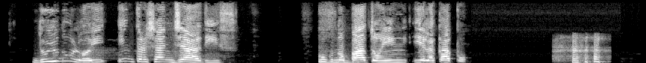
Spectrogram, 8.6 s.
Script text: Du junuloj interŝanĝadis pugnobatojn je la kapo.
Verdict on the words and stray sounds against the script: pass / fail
fail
